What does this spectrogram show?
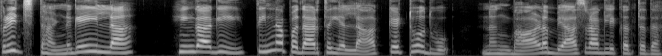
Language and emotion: Kannada, sad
